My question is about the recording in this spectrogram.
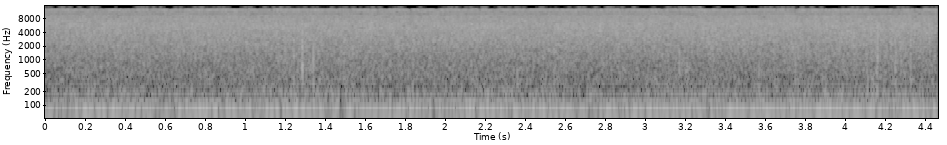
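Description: Steady hiss and low hum of an old film soundtrack, with one faint tick about a second in.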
